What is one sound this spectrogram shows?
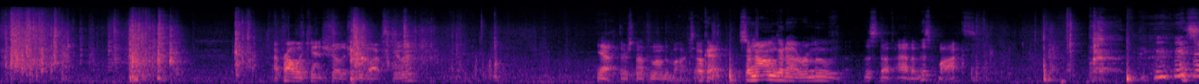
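A cardboard box scrapes and thumps on a table.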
